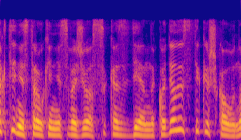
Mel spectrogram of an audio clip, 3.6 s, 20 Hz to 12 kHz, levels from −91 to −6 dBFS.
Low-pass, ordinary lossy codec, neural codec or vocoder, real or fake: 7.2 kHz; MP3, 96 kbps; none; real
